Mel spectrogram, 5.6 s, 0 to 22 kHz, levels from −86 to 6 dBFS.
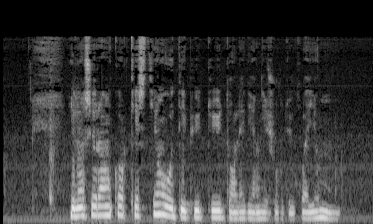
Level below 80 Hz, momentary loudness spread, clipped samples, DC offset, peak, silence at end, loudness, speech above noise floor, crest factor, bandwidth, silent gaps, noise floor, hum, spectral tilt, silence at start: -40 dBFS; 14 LU; under 0.1%; under 0.1%; -2 dBFS; 0.5 s; -13 LUFS; 28 dB; 12 dB; 11.5 kHz; none; -40 dBFS; none; -6 dB/octave; 0.55 s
